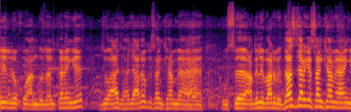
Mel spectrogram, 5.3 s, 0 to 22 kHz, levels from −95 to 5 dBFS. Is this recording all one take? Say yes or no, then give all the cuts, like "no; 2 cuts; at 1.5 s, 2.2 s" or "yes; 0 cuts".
yes; 0 cuts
